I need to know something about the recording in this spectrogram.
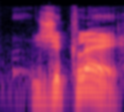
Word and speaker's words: Giclée: Giclée. Yeah, that's how you say it. It must be French.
